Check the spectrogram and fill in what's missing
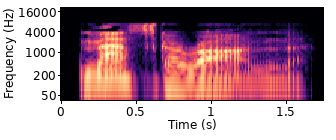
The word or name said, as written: mascaron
